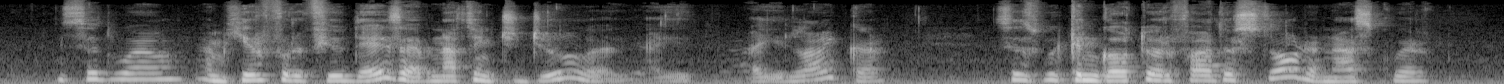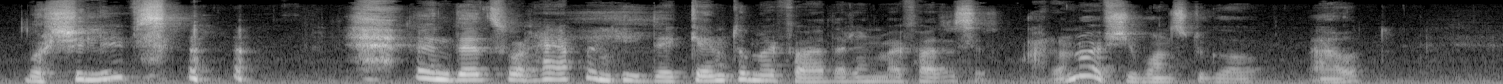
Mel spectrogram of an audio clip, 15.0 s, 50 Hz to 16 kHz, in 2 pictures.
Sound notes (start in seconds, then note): 8.2 laughing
